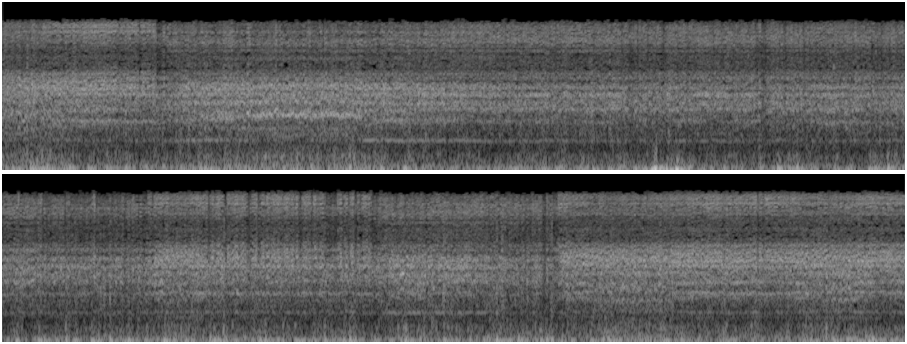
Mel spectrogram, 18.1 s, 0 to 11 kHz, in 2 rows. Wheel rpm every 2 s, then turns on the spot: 110, 110, 110, 110, 110, 110, 110, 110, 110.
none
